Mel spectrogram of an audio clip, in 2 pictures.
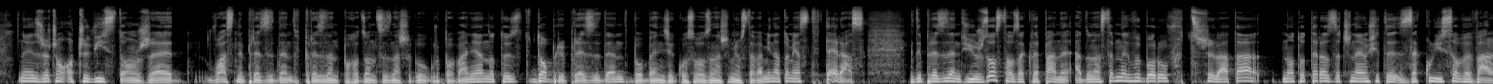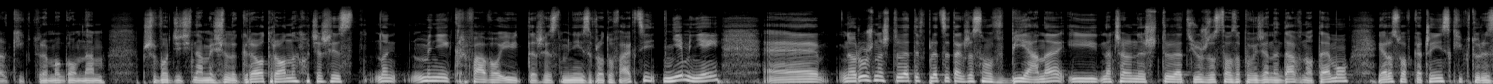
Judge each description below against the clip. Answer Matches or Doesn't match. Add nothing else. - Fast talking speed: Matches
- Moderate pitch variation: Doesn't match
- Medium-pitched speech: Doesn't match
